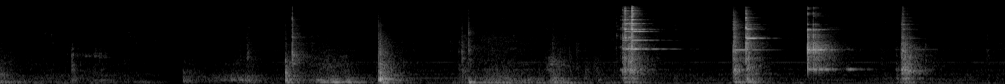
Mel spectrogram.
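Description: Clean glass and ceramic dishware being lifted out of a dishwasher's wire rack, clattering softly at first. Then come four sharp, ringing clinks, about a second apart, as the pieces knock against each other and the rack.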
